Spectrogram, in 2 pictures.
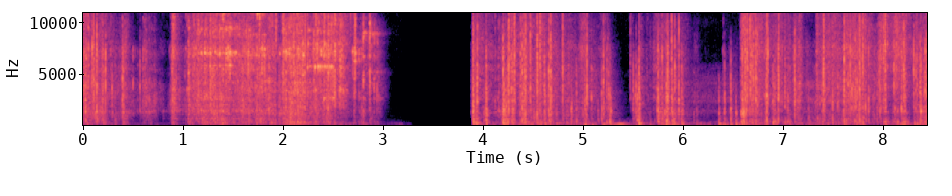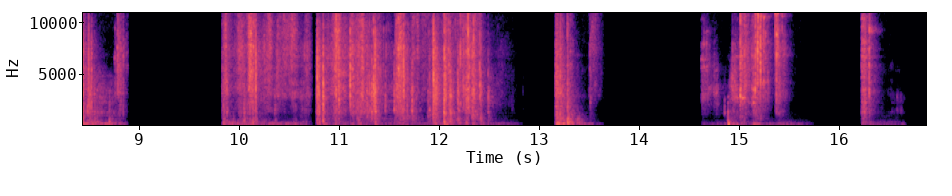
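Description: Paper bags of LEGO pieces are torn open and rustled, with bursts of crinkling, tearing and pieces clattering inside, broken by short silent pauses; close and fairly loud, no talking.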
